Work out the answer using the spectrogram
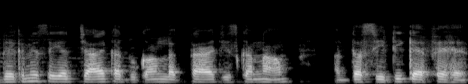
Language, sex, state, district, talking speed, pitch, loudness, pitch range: Hindi, male, Bihar, Gopalganj, 180 wpm, 120 Hz, -18 LUFS, 115-130 Hz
